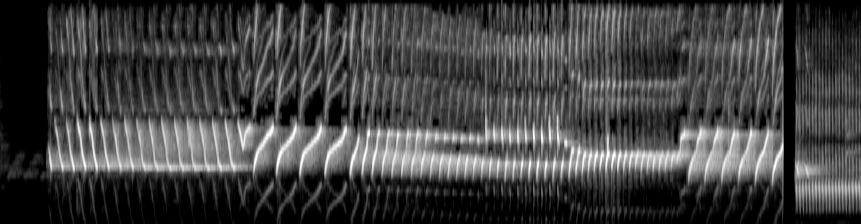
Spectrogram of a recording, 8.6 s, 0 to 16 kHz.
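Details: Canary singing, used for song training and to stimulate females for mating: fast repeated trills of sweeping notes around 4–8k pitch, shifting between several tours, with a brief harsh burst near the end.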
